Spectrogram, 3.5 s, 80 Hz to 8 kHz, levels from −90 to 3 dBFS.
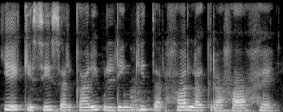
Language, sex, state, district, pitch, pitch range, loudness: Hindi, female, Karnataka, Bangalore, 225 Hz, 205-245 Hz, -16 LUFS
